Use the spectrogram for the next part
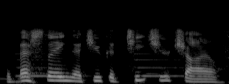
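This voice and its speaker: Preacher at a pulpit microphone, fairly high. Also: male voice, moderate pace, dull audio, over music. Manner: earnest, personal, building to emphatic stresses. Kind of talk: sermon.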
